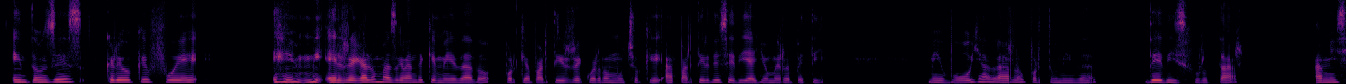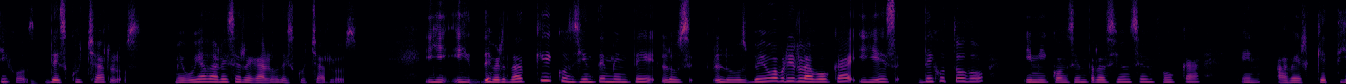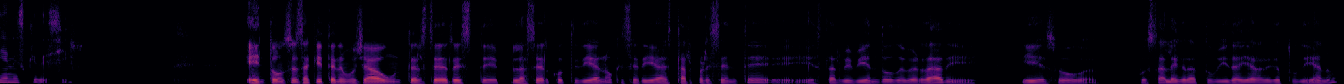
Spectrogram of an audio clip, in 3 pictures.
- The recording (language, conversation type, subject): Spanish, podcast, ¿Qué pequeño placer cotidiano te alegra el día?
- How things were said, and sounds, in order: chuckle; other background noise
